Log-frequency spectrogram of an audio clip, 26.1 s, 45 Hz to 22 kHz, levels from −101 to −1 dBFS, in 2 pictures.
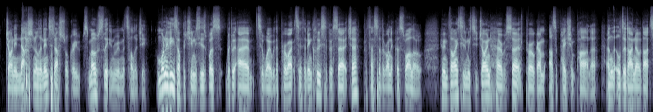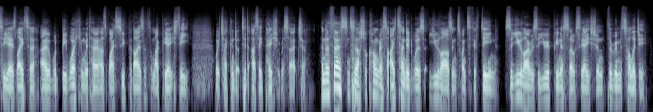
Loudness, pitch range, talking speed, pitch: -20 LUFS, 90-110 Hz, 195 wpm, 95 Hz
